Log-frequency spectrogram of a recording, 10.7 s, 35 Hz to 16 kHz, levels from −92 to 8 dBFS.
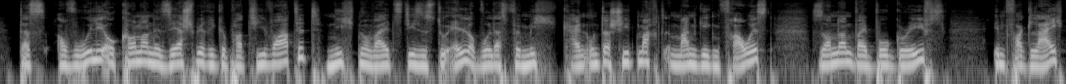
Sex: male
